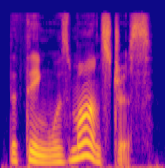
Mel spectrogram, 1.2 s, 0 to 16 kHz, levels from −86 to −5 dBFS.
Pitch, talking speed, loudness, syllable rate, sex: 185 Hz, 195 wpm, -17 LUFS, 4.9 syllables/s, female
